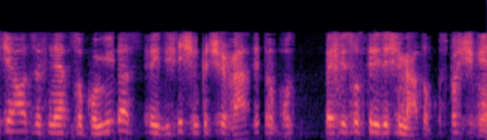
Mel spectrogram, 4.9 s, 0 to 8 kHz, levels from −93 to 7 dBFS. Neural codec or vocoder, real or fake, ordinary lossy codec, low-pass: codec, 16 kHz, 0.8 kbps, ZipCodec; fake; AAC, 16 kbps; 7.2 kHz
